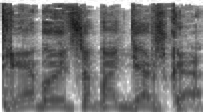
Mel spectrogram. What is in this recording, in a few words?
Ru Speech Need Support; Quick Commands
